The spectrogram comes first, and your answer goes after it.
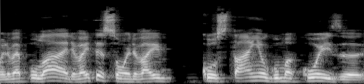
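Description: Fairly high pitch from a man with a plain, everyday voice and ordinary pitch variation. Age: 20s. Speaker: solo game developer. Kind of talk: casual interview.

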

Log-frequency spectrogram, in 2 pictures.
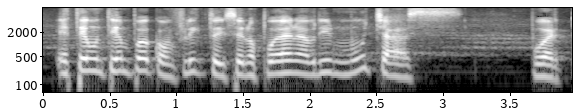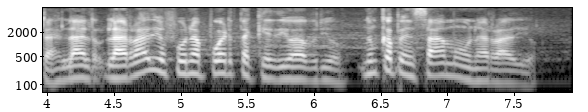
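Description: The man's voice is high-pitched. His intonation is lively. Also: moderate pace. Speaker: preacher. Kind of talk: sermon. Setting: studio.

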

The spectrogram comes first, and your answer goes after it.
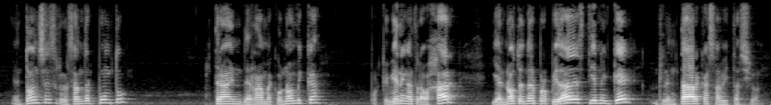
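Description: A man speaks in a high pitch. He leaves long, frequent pauses. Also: fairly slow pace. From Mexico, Oaxaca (moved to Baja California Sur at 14). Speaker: podcast host. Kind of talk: solo podcast monologue.

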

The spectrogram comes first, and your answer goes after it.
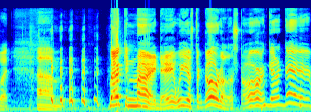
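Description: A man puts on a character voice, extremely high-pitched with very wide pitch swings. He speaks at a very slow pace.

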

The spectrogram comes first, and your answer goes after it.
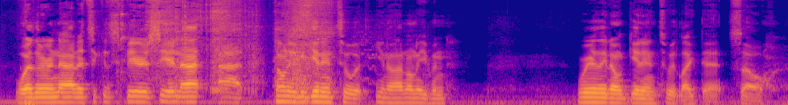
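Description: A man with an unremarkable speaking voice talks at a fairly quick pace, his medium pitch held to fairly even intonation. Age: 30s. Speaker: podcaster and social worker. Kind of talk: casual monologue. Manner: laid-back.

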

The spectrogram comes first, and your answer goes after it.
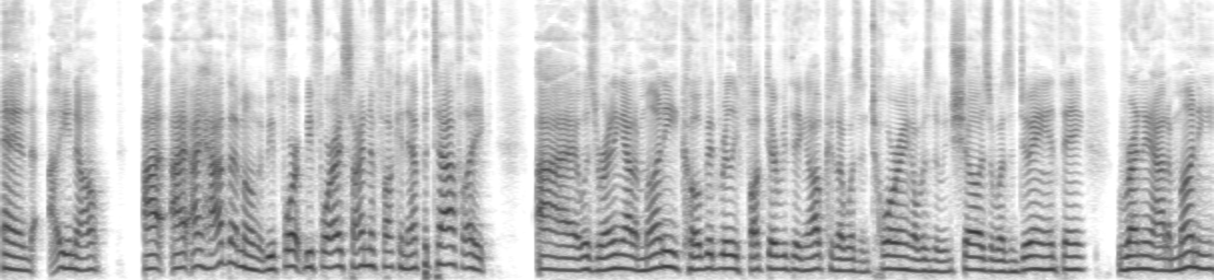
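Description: Talking at a fairly quick pace, a man with a fairly high pitch keeps his loudness very even. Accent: American. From US South (Florida). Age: 30s. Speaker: musician. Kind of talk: casual chat. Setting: video call. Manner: animated.

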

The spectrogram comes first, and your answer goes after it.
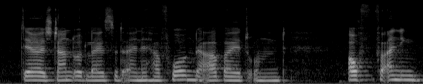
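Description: A woman speaks in a medium pitch. Her pace is moderate. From Saxony, eastern Germany. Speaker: podcast co-host. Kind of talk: casual chat.

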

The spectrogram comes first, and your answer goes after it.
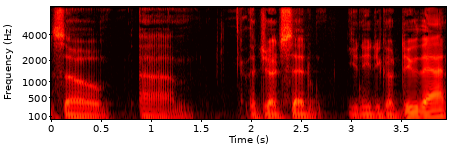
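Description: In a very clean recording with a silent background, a man with an American accent speaks at a very deep, low pitch with vocal fry. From Bakersfield, California. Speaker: county supervisor and political candidate. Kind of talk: interview.

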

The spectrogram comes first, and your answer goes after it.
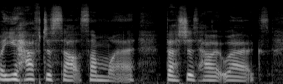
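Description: The delivery is monotone and flat, recorded with a dry, close sound and no echo. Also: woman. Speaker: podcast host, nurse. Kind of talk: solo unscripted podcast monologue.

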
